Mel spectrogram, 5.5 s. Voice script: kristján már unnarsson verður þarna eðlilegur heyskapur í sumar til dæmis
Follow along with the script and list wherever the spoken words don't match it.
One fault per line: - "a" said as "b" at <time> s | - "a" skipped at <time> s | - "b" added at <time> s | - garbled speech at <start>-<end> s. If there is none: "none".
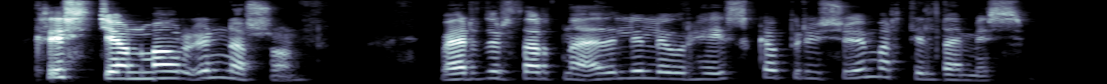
none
